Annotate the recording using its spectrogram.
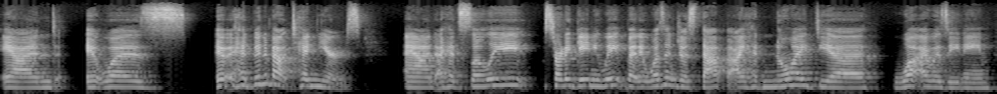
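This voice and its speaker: A woman in her thirties talks openly as a guest in a relaxed interview. Her voice is bright and clear, and her speech wanders with restarts and fillers as she tells her story. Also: medium pitch, measured pace. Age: 30s. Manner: candid, rambling with frequent restarts and "like". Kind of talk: casual conversational interview.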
